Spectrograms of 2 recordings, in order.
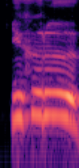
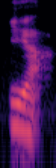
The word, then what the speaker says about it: ihr: 일단 발음 만만치 않죠. 이흐르 그러면 참 좋은데 제가 뭐라 그랬냐면 이 모음, 이거 L 아니에요. 이거 대문자 A입니다. 모음 뒤에 하가 오면 그 모음을 장모음으로 만들어주고 자기는 장렬히 전사한다. 묵음이 된다. 독일어의 유일한 묵음이다라고 제가 말씀드렸어요. 그래서 이거는 이 이렇게 되는데, 자, 음절 끝에 R가 나오면 이거는 약간 요 정도의 소리가 난다 그랬어요. 그러다 보니까 이야 이렇게 됩니다.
